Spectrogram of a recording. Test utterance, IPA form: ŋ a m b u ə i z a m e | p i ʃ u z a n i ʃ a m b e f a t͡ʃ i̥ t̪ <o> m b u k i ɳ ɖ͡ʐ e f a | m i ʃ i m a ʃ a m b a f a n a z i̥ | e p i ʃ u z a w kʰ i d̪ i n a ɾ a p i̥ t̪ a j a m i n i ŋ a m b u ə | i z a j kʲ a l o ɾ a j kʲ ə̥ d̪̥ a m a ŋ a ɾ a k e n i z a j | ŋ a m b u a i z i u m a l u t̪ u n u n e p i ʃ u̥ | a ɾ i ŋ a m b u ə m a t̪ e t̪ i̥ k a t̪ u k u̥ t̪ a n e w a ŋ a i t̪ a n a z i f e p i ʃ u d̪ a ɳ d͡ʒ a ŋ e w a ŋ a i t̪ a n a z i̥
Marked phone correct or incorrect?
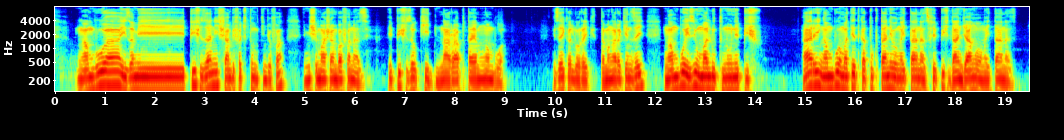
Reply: incorrect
